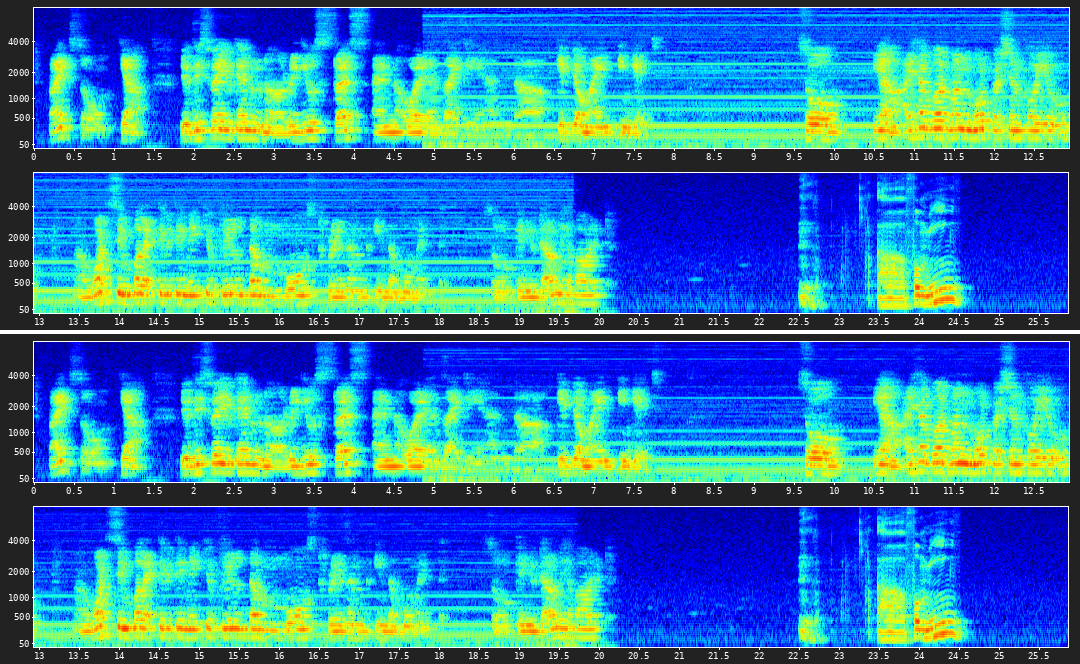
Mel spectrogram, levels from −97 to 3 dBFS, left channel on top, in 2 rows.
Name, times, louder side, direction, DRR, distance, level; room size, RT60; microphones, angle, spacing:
voice 1, 0.2-1.4 1.8-7.8 9.5-10.2 10.5-13.0 13.4-18.0 18.6-20.0, equal, 20° left, 2.0 m, -26 dB
sound 1, 4.9-19.7, left 4 dB, 80° left, 1.3 m, -42 dB
voice 2, 23.5-24.5, equal, 5° right, 1.0 m, -24 dB
13.5 x 8.9 x 2.3 m
head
